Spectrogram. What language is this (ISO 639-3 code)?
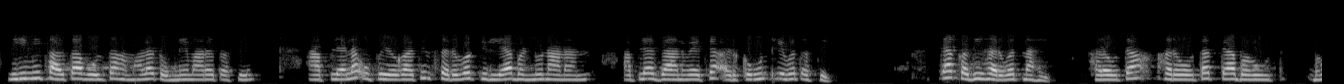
mar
